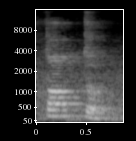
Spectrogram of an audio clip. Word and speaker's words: তত্ত্ব: যুক্ত ব্যঞ্জনের সঙ্গে ব ফলা থাকলে তার উচ্চারণ হবে না। যেমন উজ্জ্বল, উচ্ছ্বাস, তত্ত্ব।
